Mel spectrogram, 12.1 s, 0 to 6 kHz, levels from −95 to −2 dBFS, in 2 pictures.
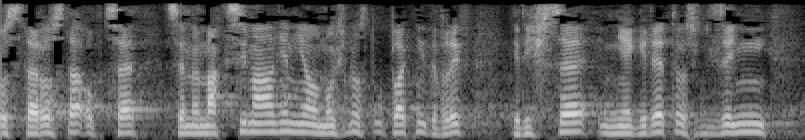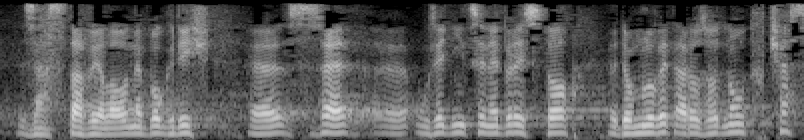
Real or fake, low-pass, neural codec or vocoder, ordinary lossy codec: fake; 5.4 kHz; codec, 44.1 kHz, 7.8 kbps, Pupu-Codec; MP3, 24 kbps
